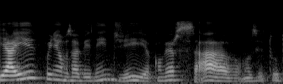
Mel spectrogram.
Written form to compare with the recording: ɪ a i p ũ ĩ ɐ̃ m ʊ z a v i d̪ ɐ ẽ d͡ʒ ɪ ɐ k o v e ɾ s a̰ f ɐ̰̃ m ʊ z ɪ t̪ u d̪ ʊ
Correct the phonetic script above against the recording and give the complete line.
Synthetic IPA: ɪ a i p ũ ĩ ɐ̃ m ʊ z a v i d̪ ɐ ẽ d͡ʒ i ɐ k õ v e ɾ s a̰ v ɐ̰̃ m ʊ z ɪ t̪ u d̪ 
